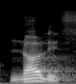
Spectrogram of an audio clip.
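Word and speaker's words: knowledge: লক্ষ্য করুন, ওয়ার্ড এর মধ্যে ডি জে বা ডিজি পাশাপাশি থাকলে ডির উচ্চারণ হয় না।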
